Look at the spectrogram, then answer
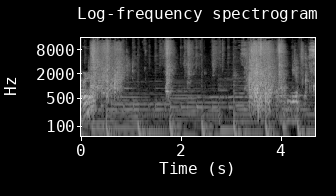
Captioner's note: rocks crunching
